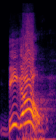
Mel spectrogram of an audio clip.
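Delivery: high, forceful cry casting out a problem; commanding rebuke. Shown as a demonstration. Streamer shows how to tell a problem to go, commanding rebuke. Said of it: "That's how we be telling".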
